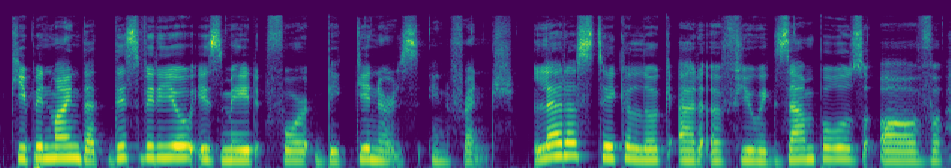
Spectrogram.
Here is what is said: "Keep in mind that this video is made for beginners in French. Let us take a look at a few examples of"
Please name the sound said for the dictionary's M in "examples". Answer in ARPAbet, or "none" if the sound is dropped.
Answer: M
